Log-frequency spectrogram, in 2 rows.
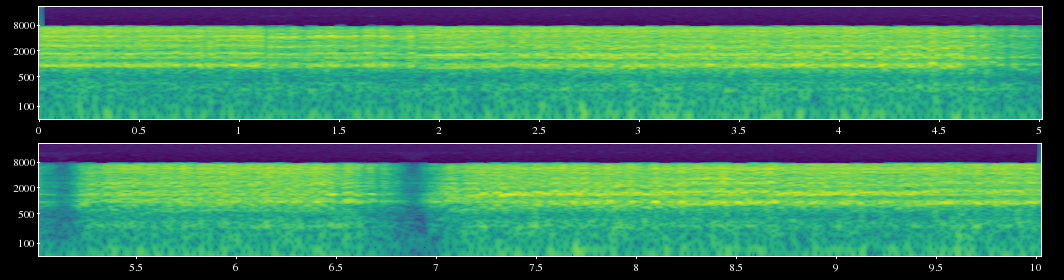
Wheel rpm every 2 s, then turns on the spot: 230, 210, 140, 130, 200.
none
